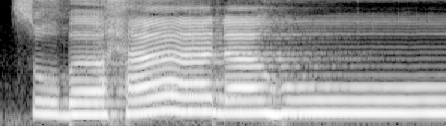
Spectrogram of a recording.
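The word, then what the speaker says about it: سبحانه: illahinasyaitanirrajim Bismillahirrahmanirrahim Subhanahu sub ada hukum Qalqalah Sugra karena ada huruf ba yang sukunnya sukun asli dan ada di tengah bacaan cara membacanya dipantulkan dengan pantulan yang kecil Subha Ha Ada hukum Mad Thobi'i muqaddar karena ada huruf ha yang berbaris fathah panjang maka cara bacanya kita panjangkan hannya dua harakat saja Subhanahu kemudian ada hukum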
